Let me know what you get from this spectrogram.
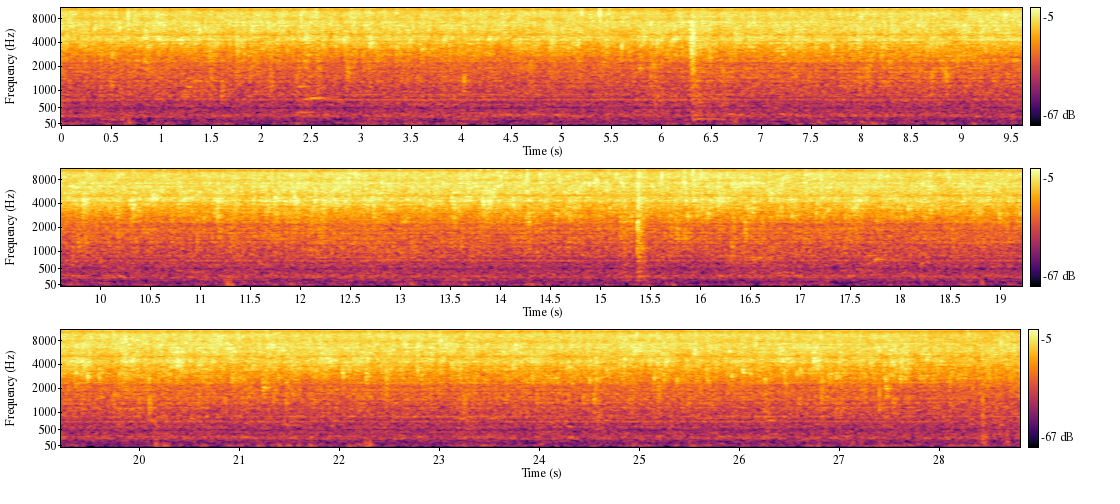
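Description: Turkey chops frying in a skillet, a steady sizzle with a few faint pops.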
